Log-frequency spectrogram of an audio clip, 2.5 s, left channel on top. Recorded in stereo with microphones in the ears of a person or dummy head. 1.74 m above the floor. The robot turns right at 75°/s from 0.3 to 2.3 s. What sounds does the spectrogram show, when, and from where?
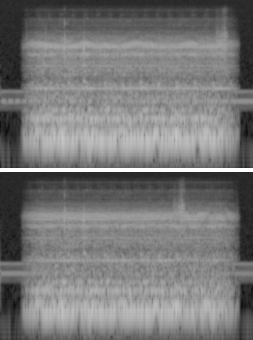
Only background noise.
